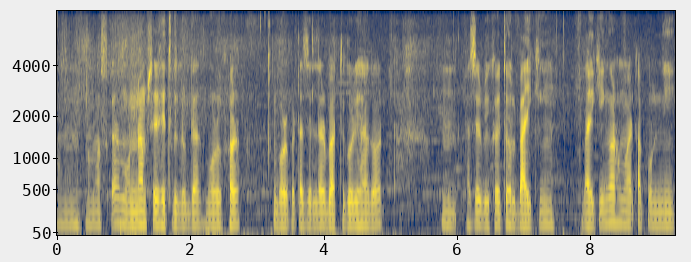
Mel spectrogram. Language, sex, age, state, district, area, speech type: Assamese, male, 18-30, Assam, Barpeta, rural, spontaneous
